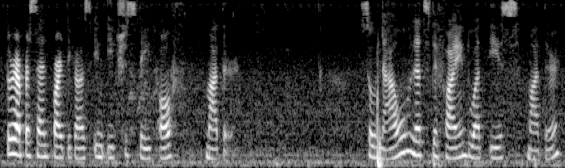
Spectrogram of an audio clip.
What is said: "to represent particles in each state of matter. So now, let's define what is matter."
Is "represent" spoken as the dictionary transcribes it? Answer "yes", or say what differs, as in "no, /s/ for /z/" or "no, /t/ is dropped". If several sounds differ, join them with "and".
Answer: no, /s/ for /z/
